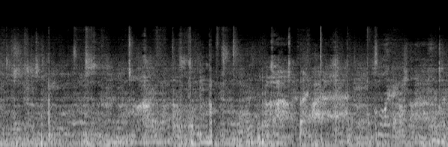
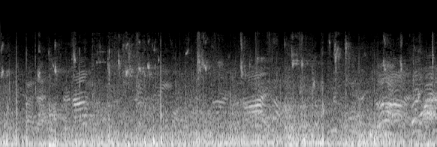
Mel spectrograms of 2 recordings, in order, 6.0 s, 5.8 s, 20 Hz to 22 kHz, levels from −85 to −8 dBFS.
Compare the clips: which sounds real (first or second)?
second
